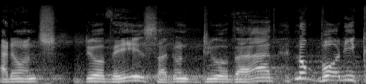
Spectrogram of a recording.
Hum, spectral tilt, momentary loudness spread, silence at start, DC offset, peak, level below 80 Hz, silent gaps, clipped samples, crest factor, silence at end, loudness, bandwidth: none; -6.5 dB/octave; 5 LU; 0 s; under 0.1%; 0 dBFS; -46 dBFS; none; under 0.1%; 16 dB; 0 s; -18 LUFS; 16 kHz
